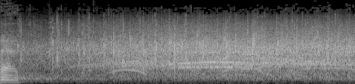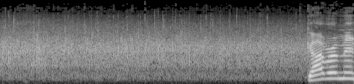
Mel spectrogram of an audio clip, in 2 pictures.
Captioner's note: applause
